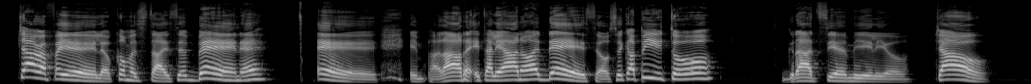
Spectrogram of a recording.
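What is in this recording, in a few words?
Jamaican, Accented Italian; voice demos; GoLocalise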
